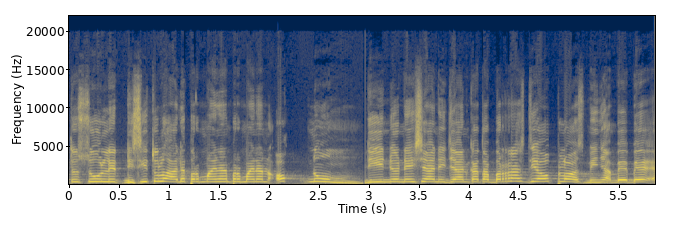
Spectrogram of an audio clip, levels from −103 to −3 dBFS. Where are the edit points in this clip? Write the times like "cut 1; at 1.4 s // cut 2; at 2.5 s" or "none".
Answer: cut 1; at 3.0 s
